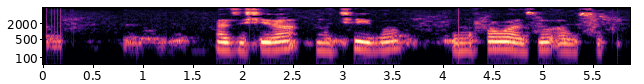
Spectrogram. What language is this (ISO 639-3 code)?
kin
